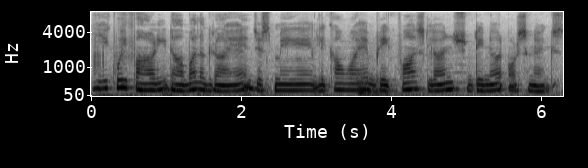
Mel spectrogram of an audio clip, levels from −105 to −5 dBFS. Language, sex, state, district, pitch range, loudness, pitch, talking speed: Hindi, female, Himachal Pradesh, Shimla, 160-190 Hz, -15 LUFS, 175 Hz, 160 wpm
